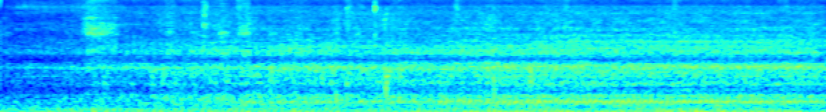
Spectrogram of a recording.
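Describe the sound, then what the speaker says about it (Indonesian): Heavy trucks travel back and forth along the widened Jatigede road, making a steady, loud, low rumble of engines and tyres that continues without a break. Nobody speaks. "Ini truknya masih tetap banyak yang hilir mudik melintasi jalur ini."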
